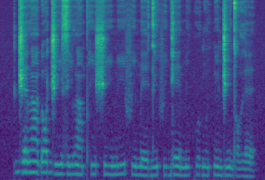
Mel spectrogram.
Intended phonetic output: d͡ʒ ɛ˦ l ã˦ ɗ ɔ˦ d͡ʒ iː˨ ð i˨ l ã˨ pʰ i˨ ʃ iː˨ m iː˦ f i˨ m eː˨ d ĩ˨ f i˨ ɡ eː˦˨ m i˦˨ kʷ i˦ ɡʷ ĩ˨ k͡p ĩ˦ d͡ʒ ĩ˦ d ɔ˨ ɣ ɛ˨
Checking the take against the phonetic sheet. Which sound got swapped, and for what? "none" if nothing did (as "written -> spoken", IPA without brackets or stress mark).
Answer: ð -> z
